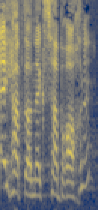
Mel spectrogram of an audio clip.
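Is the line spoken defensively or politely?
defensively. It is spoken defensively, as if to a policeman. The speaker is facing someone with authority to arrest her. The speaker calls it right. "als wenn er ein Polizist wäre"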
